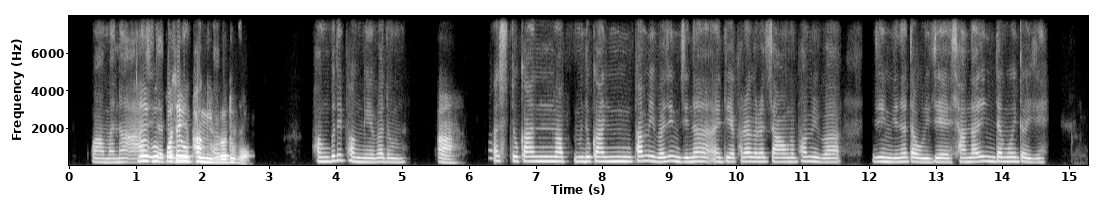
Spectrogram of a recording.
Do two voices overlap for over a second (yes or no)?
yes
